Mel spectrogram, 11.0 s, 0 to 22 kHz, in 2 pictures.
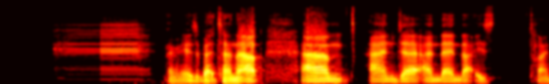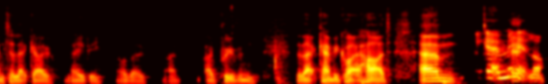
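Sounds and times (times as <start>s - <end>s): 
loud harsh electronic buzzer: 0.6s - 1.6s
speech: 1.7s - 10.9s.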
